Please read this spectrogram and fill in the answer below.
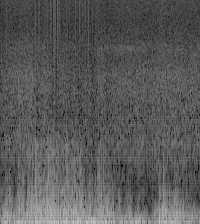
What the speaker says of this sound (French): le vent et moi on n'est pas d'accord sur le sens à donner à ma coupe de cheveux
